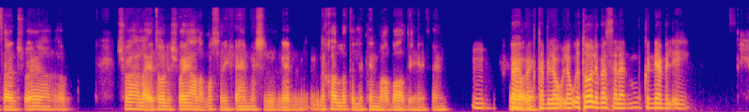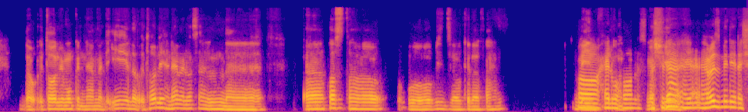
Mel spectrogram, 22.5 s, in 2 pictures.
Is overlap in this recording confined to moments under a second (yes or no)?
no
